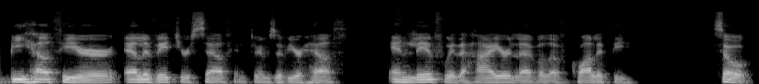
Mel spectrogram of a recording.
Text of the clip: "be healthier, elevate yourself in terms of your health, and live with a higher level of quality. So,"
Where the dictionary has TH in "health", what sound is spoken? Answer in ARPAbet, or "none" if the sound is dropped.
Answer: TH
